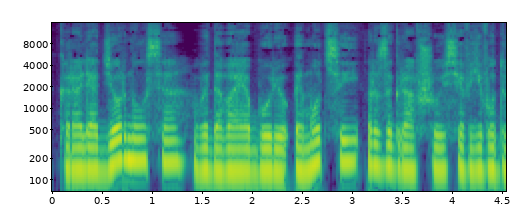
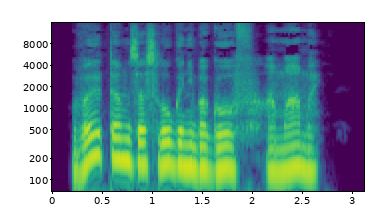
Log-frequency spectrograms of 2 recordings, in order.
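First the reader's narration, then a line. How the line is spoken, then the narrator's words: Sighing. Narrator (Russian): вздохнула Азазель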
